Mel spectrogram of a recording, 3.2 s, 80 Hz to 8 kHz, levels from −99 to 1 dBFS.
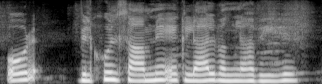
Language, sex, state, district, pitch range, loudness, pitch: Hindi, female, Madhya Pradesh, Bhopal, 210-240 Hz, -13 LUFS, 220 Hz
